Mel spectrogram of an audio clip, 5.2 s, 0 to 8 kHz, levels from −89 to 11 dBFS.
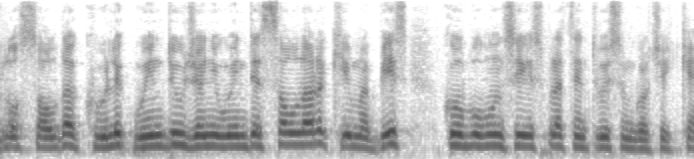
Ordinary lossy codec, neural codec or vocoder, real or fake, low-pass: none; codec, 16 kHz, 0.4 kbps, LongCat-Audio-Codec; fake; none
